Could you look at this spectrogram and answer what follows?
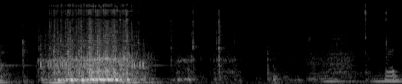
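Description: A sewing machine stitching fabric runs in one steady, loud burst of about a second, then stops, followed by soft handling clicks and a brief voice near the end.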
